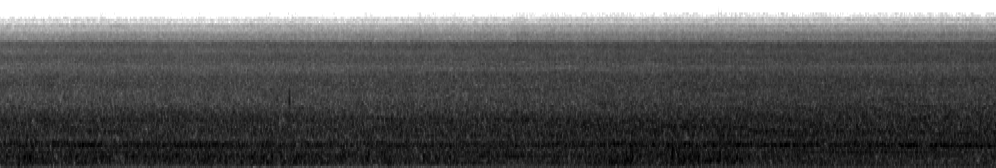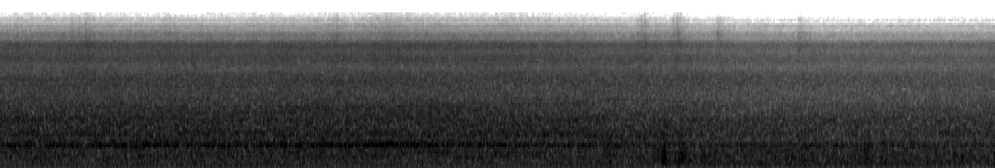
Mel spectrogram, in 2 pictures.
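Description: Steady hum and rushing air noise of a standing Prameks passenger train with its air-conditioning and machinery running.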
